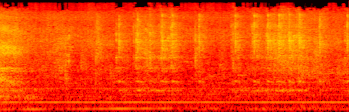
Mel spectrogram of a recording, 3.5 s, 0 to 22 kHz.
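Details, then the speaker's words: Yamaha CDC-S90 CD player under repair; quick irregular clicks over a low hum as the sled gear tries to move the optical pickup in and out, but the pickup is sticking. "we can see the gear here is trying to uh move the optical pickup it keeps trying to move the optical pickup in or try to move the optical pickup out it looks like it's sticking right"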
